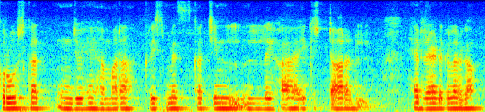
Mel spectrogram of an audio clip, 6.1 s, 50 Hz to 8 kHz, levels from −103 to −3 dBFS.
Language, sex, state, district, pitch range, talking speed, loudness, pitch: Hindi, male, Uttar Pradesh, Saharanpur, 140-150 Hz, 160 wpm, -18 LUFS, 145 Hz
